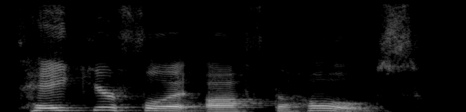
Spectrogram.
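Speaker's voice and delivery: usual speaking voice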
